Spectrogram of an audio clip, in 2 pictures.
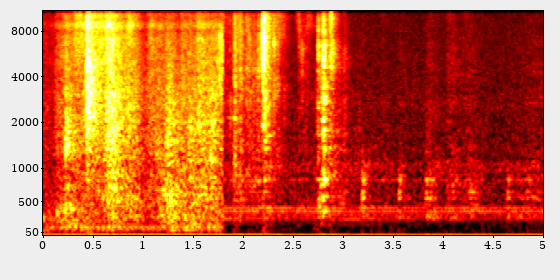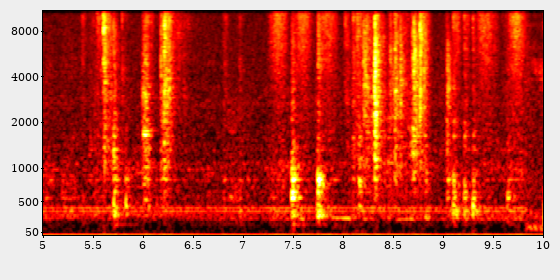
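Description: Sheets of pattern paper being handled on a cutting table: irregular rustling and crinkling with scattered light taps and clicks, busiest in the first couple of seconds and again in bursts later on.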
